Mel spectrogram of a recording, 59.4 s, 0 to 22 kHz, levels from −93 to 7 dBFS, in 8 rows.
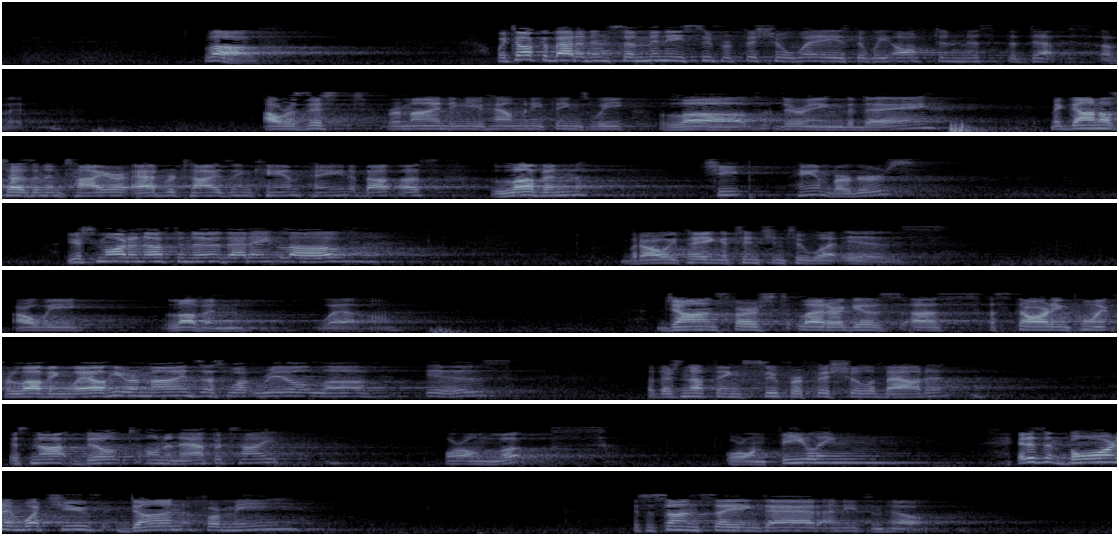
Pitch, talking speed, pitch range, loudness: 170 Hz, 115 wpm, 145-195 Hz, -37 LUFS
